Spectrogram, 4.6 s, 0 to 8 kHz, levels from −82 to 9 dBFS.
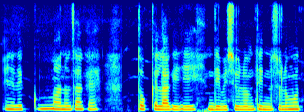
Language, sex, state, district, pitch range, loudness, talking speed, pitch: Chakma, female, Tripura, Dhalai, 220-245 Hz, -18 LUFS, 145 wpm, 230 Hz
